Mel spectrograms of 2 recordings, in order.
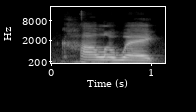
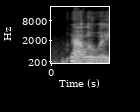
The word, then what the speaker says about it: Calloway: Make sure you all get a copy of this book by Vanetta Calloway. Am I saying it right? Calloway? Callaway, yes, ma'am.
